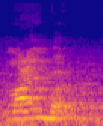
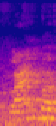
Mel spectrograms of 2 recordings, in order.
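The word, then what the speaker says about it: climber: অর্থাৎ এখানে কিছু শব্দ দেখতে পাচ্ছি, দুইটা শব্দ দেখতে পাচ্ছি ক্লাইম্বার, ক্লাইম্বার হবে না, বি এর উচ্চারণটা সাইলেন্ট থাকবে, উচ্চারণটা কি হবে? ক্লাইম্বার।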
